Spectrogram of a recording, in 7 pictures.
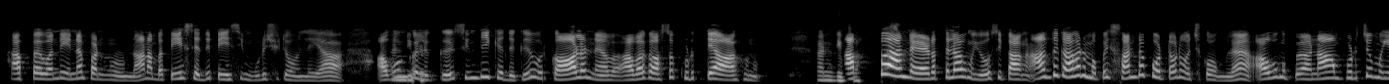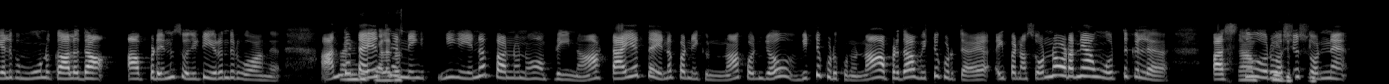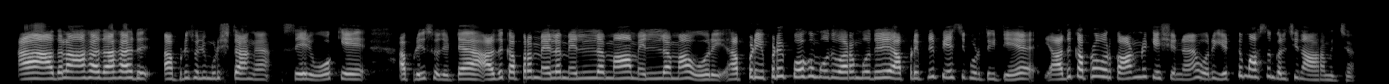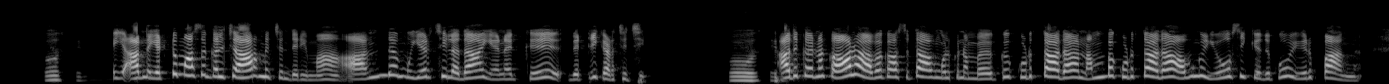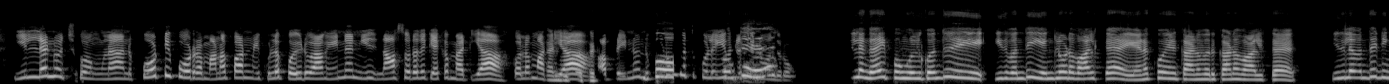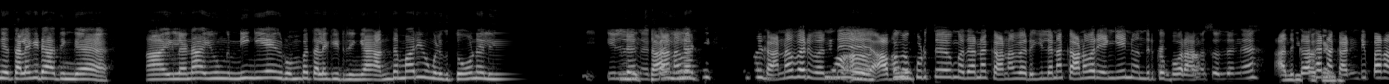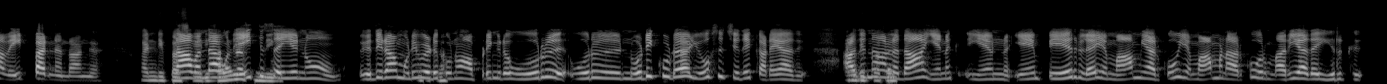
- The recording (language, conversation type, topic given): Tamil, podcast, முடிவெடுப்பதில் குடும்பம் அதிகமாகத் தலையிடும்போது, அதை நீங்கள் எப்படி சமாளிக்கிறீர்கள்?
- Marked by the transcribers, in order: mechanical hum; other background noise; static; distorted speech; in English: "கான்வெகேஷன"; "கான்வர்சேஷன" said as "கான்வெகேஷன"; other noise; drawn out: "எனக்கு"; tapping; "யோசிக்கிறதுக்கும்" said as "யோசிக்கதுக்கும்"; "தலையிடாதீங்க" said as "தலைகீடாதிங்க"; "தலையிடுறீங்க?" said as "தலைகீடுறீங்க?"; unintelligible speech; unintelligible speech; "எதுத்து" said as "எய்த்து"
